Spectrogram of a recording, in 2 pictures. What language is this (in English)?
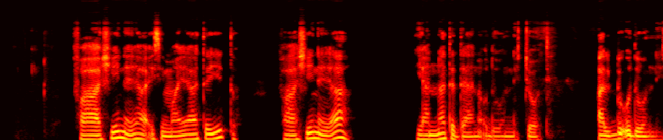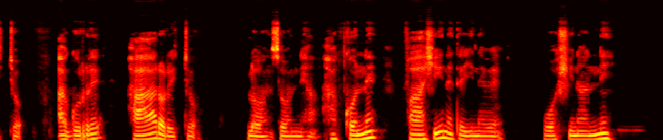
Sidamo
